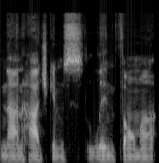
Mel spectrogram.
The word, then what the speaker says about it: non-Hodgkin's lymphoma: And his battle with non-Hodgkin's lymphoma. I don't think I say it right every time, but... – No, you literally said it correctly.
